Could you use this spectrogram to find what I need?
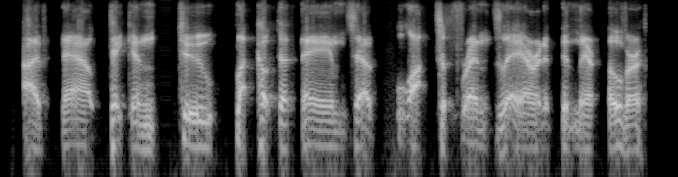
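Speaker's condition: Spasmodic dysphonia; came on quickly

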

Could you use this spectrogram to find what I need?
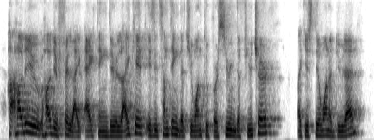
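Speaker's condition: No condition

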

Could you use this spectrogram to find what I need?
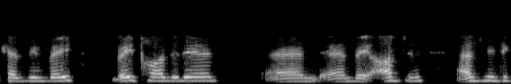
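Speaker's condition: Cerebral palsy; power wheelchair

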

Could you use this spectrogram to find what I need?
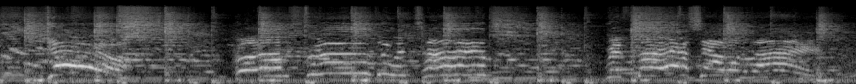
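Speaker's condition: No condition

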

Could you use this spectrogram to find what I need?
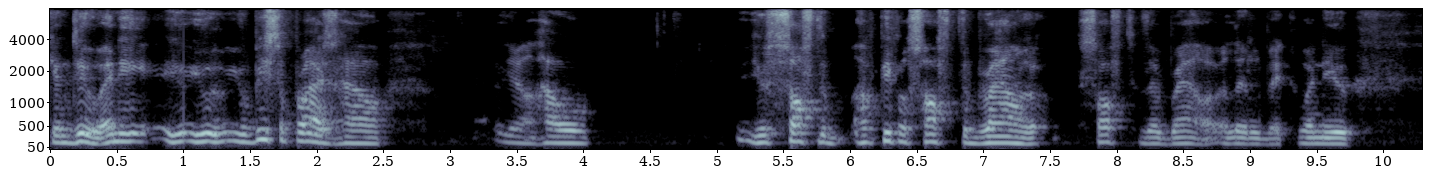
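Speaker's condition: Aphasia after stroke; expresses self relatively well, unlike others who cannot, rambles off track a little

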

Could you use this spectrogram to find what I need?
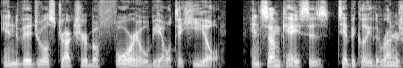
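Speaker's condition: No condition

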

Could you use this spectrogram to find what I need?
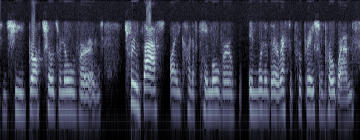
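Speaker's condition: Cleft palate; congenital, parents' Chernobyl radiation exposure, premature, over twenty surgeries, leg amputated, prosthetic limb age 12; all needed treatment received in Ireland, leads normal active life

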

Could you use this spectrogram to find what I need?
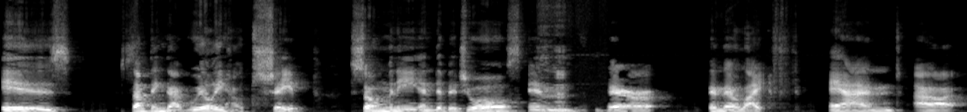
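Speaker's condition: Deafness; lip reading

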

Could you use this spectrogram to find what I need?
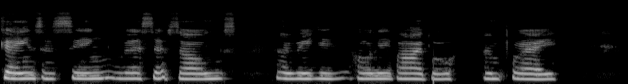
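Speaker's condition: Down syndrome; since infancy, hole in heart, heart surgery at nine months, wires for heart; adult, living independently for six years with a little support

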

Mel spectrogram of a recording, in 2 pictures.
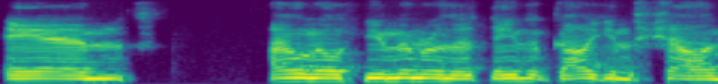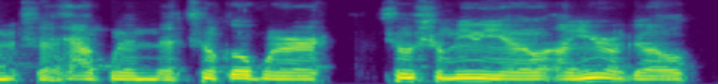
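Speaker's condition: Cleft lip and palate, popliteal pterygium syndrome; congenital cleft lip and palate

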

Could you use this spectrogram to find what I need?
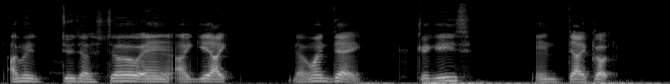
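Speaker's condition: Down syndrome; brain supplements

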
